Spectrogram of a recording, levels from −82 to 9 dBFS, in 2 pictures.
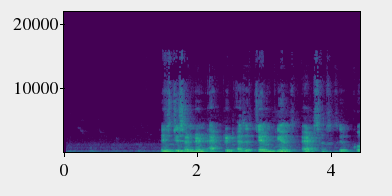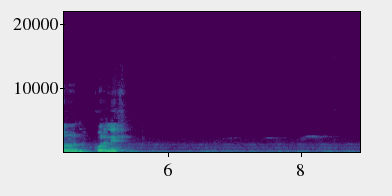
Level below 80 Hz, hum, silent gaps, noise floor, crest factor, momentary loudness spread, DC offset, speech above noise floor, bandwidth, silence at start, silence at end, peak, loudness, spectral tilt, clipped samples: -60 dBFS; none; none; -57 dBFS; 20 dB; 10 LU; under 0.1%; 33 dB; 16 kHz; 1.45 s; 3.35 s; -6 dBFS; -24 LUFS; -6 dB/octave; under 0.1%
